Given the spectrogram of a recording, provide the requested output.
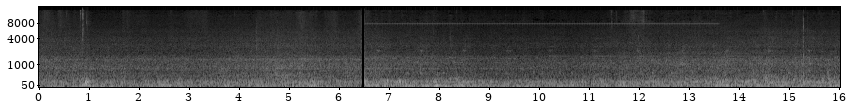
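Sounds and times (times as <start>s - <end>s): train wheels rumbling on rail: 0.0s - 10.4s, 11.1s - 16.0s
thin high whine: 6.5s - 15.8s.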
